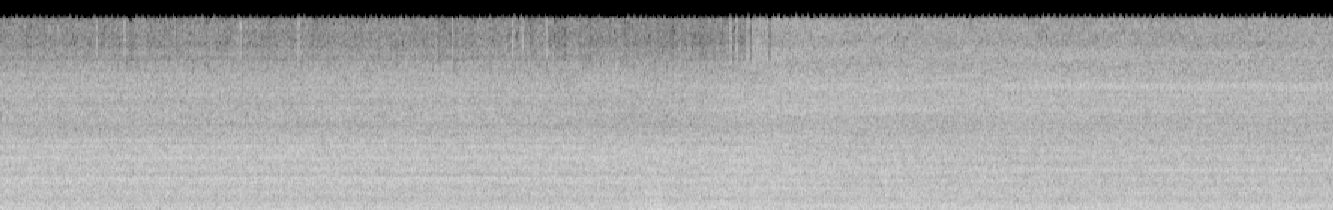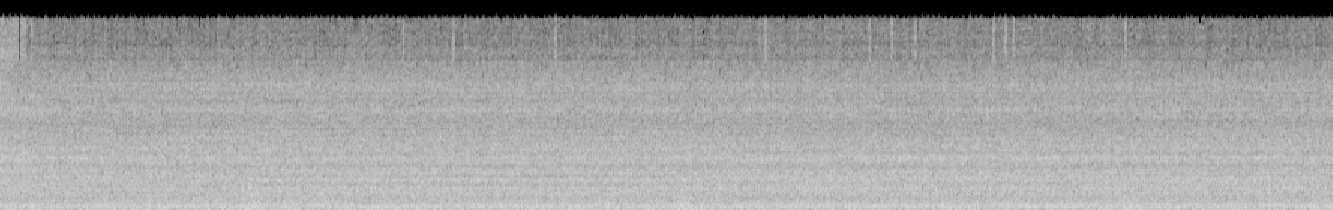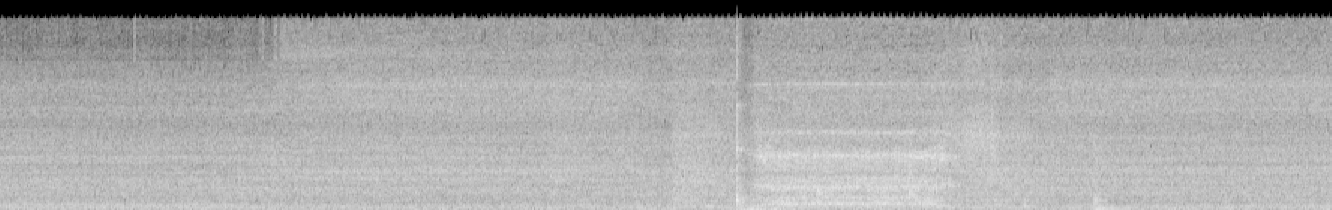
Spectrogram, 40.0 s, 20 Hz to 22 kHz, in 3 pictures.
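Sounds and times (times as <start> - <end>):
machining center hissing: 31.7 - 39.9
sharp click: 33.0 - 38.1.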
